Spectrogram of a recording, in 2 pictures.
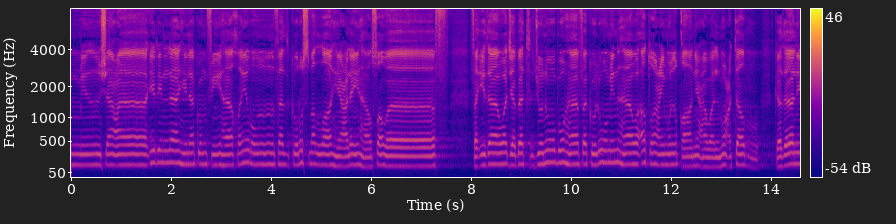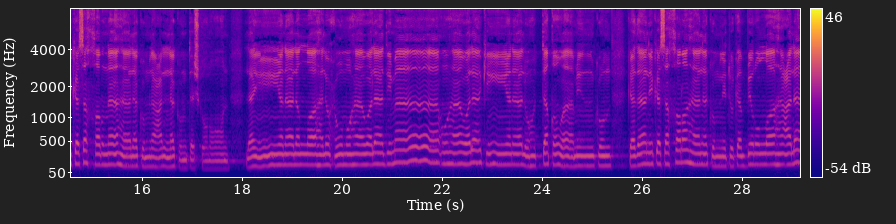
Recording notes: at the Houghton Masjid (West Street)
